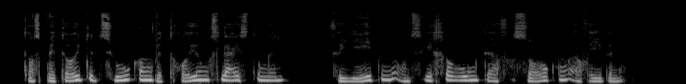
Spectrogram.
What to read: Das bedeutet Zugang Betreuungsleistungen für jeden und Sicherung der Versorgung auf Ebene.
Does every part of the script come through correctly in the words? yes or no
yes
